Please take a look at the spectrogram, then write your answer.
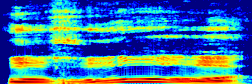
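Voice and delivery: loud, high, long whoop; surprised horse. A narrator's reading. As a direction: cry out high in astonishment as the horse. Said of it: "удивилась лошадь". (громкий удивлённый возглас лошади)

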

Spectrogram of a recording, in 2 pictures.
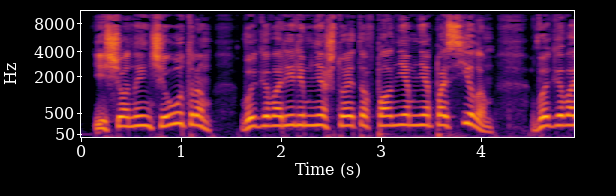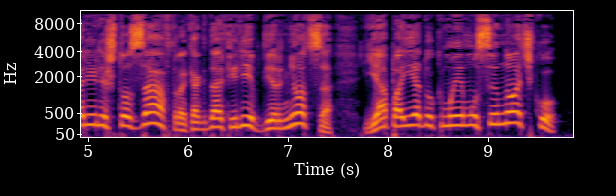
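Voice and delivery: very high, agitated protest; distraught young mother. Acted. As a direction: protest desperately in a high woman's voice. (очень высокий, взволнованный голос матери)

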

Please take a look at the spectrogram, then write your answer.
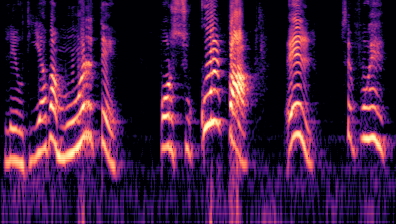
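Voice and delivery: high, loud, drawn-out narration of bitter blame; verbitterde uitbarsting. A narrator's reading. Narrator voices Dulce's hatred and blame.

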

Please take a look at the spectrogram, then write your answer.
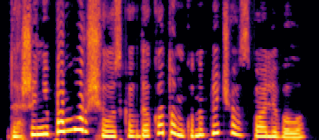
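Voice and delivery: high, probing fairy voice; curious fairy voice. A narrator's reading. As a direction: grill her as a nosy fairy.

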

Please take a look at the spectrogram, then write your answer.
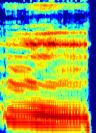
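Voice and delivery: soft, drawn-out hummed moan; long weak groan sliding gently down. A narrator's reading. Someone injured comes to, groaning softly. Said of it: "раздался стон".

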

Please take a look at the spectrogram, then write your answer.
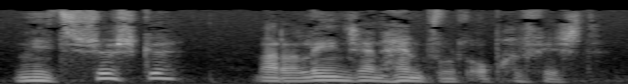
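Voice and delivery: usual speaking voice

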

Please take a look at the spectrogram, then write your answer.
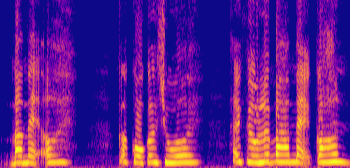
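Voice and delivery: high, loud desperate scream; screaming in anguish. A narrator's reading. Little sister in front of the burning house screaming for her parents. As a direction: shriek for help at the top of her lungs. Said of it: "em gái tôi gào lên dữ dội".

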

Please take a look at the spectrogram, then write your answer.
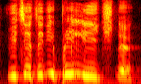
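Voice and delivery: high-pitched tearful wife; scandalised, weepy outcry; tearful protest. A narrator's reading. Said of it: "зарыдала Каролина".

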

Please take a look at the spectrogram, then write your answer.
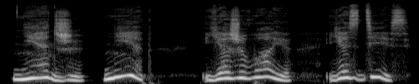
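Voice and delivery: excited. Acted. Ingrid insists she is alive.

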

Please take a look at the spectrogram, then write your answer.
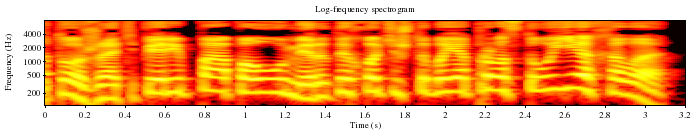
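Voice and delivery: high, loud hysterical tirade; distraught exclaiming. A narrator's reading. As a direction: pour out horrified reproach, pitch climbing. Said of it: "воскликнула Ли".

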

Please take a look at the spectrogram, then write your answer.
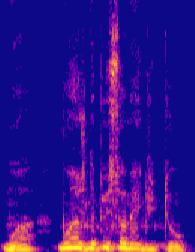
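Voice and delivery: put-on high, loud, eager little boy; martial child. A narrator's reading. Child refusing bed to his mother, martial and high. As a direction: pipe up as a defiant boy soldier. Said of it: "répondit l'enfant d'un air martial".

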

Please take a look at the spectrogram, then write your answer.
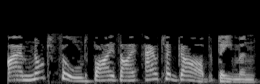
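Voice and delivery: high, grand archaic declaration; pompous conjurer. Acted. Conjurer accusing Rincewind of being a demon, grandly theatrical. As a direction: boom it like a stage sorcerer. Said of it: "In a more normal voice".

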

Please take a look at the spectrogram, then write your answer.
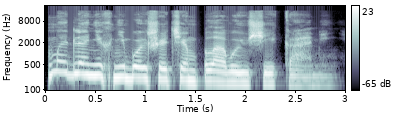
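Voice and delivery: casual lilting Irish sea captain; offhand, in a light Irish brogue; Irish accent. Acted. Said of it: "с певучим ирландским акцентом".

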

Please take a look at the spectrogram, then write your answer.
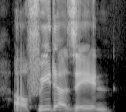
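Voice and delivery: high, called-out goodbye; calling farewell. A narrator's reading. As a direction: call out the goodbye again. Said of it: "riefen sie im Chor". (hoher Abschiedsruf)

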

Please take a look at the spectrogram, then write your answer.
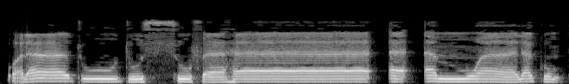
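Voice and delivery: "السفهاء أموالكم" with both hamzas said fully, slow; both hamzas pronounced fully. Shown as a demonstration. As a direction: recite slowly, articulating each hamza in "السفهاء أموالكم". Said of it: "هكذا إذا حققت الهمزتين".

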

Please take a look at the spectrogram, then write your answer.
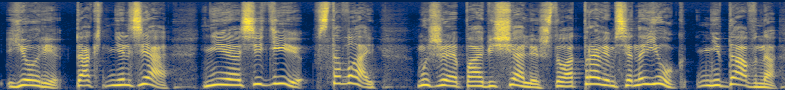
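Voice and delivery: high, breaking, tearful begging; sobbing plea to a dead friend, pitched far up; crying plea. A narrator's reading. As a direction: weep as you beg her to get up. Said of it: "плача говорил он".

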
